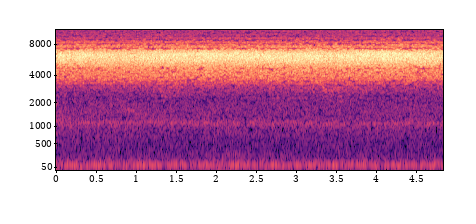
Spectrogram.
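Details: Periodical cicadas at a local park overlooking a lake in North Carolina, 2024, fill the air with a loud, steady, high, hissing buzz that never lets up.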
